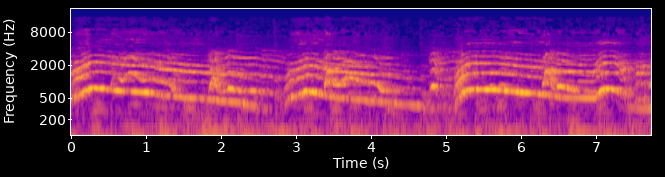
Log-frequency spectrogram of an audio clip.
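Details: Dog howling as if singing, a series of sliding howls that rise briefly then fall in pitch, repeated roughly every two seconds, loud and harmonic with little else in the background.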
